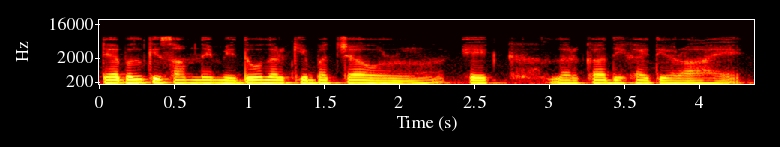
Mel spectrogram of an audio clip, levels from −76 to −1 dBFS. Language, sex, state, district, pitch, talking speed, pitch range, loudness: Hindi, female, Arunachal Pradesh, Papum Pare, 160 Hz, 190 wpm, 155-170 Hz, -18 LUFS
